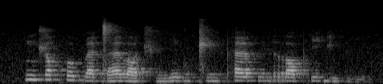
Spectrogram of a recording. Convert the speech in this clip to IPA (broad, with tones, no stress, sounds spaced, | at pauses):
n d͡ʒ ɒ˦ pʰ o˧ b æ˨ ɡ͡ǀ æ˧ l ɒ˨ t͡ʃʰ e̤˨˦ ŋ ɡ o̤˧ ǁ e̤˧ pʰ æ˦ p e̤˦ r ɒ˦ pʰ i˦ ɡ i̤˧ p i̤˨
